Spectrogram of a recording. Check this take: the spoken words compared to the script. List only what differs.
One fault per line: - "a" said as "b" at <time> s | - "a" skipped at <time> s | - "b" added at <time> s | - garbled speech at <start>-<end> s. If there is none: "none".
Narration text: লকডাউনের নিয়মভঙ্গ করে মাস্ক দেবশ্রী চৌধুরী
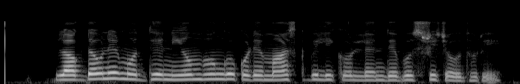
- "মধ্যে" added at 1.3 s
- "বিলি করলেন" added at 3.1 s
